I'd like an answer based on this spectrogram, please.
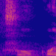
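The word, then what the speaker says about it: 空港: 왜냐면 수없이 많이 읽어봐야 되기 때문에 그렇고 제가 저번에 인트로덕션인가 뭐 첫 번째 강의에서 쿠우꼬 이거 말씀드렸을 때 엄청 길게 발음된다고 그 일본에 만나서 발음을 할 때가 쿠우꼬죠.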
